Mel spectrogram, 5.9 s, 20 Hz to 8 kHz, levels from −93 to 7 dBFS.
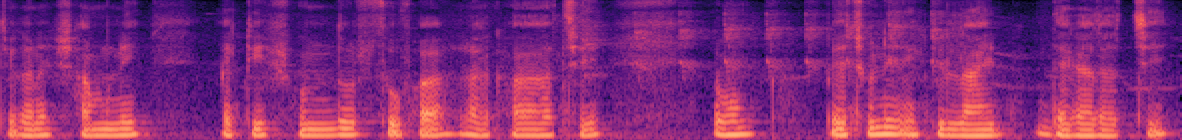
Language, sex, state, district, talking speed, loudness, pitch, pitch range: Bengali, male, Tripura, West Tripura, 130 wpm, -17 LUFS, 135 Hz, 130-145 Hz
